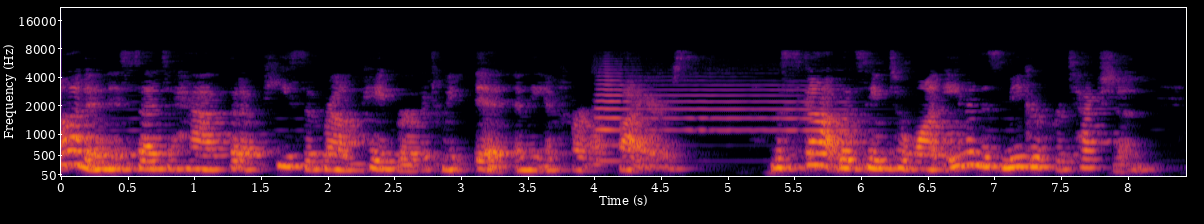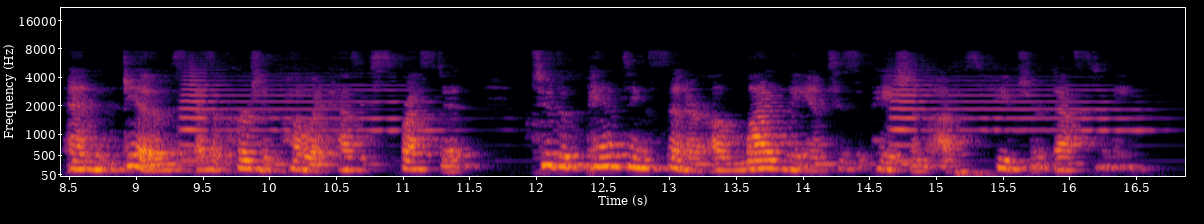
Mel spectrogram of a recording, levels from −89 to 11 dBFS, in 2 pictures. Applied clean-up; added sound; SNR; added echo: classical method WPE with log-MMSE.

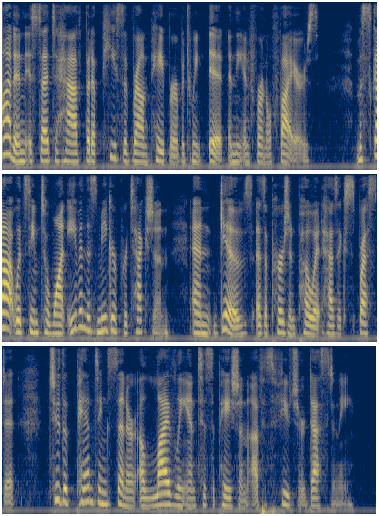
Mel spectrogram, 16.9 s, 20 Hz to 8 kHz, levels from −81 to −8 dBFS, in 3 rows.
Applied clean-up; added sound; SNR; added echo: none; none; none; none.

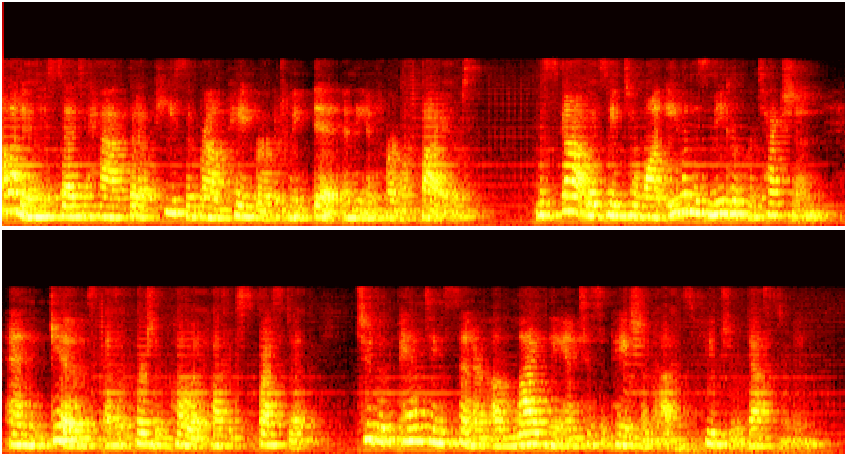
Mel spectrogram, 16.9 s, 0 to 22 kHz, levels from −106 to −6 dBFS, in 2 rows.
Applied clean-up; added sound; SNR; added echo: neural separator model SepFormer DNS4.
